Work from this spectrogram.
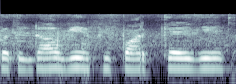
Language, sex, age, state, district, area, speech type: Dogri, male, 18-30, Jammu and Kashmir, Reasi, rural, spontaneous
